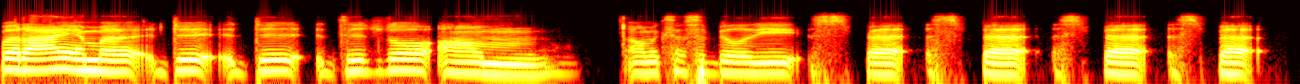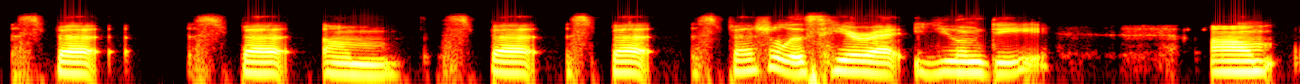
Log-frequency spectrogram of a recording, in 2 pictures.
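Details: Adult woman who says she stutters and that it is heard throughout her talk; stuttering.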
